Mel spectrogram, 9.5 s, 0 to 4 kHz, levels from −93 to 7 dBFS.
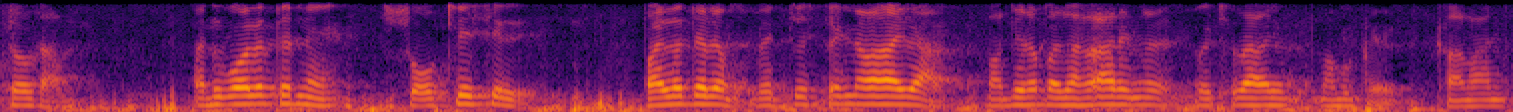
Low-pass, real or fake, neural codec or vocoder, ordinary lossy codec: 3.6 kHz; fake; codec, 16 kHz, 2 kbps, FreqCodec, larger model; none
